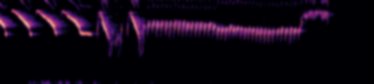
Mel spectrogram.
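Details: Canary song for young canaries to copy: a few quick falling whistles, two sharp swoops, then a long even rattling trill gradually lowering in pitch, ending on a short rising note before silence.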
